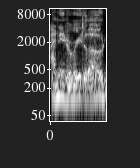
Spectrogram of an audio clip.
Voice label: reloading quiet, mechanic, survivor, voice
